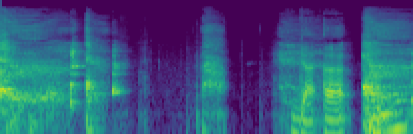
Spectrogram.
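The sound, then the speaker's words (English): A person drinking root beer in a hotel room coughs in a series of harsh, uneven bursts, with short pauses between them and some throaty, strained vocal sounds mixed in. “I'm going to burp. I'm going to cough.”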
